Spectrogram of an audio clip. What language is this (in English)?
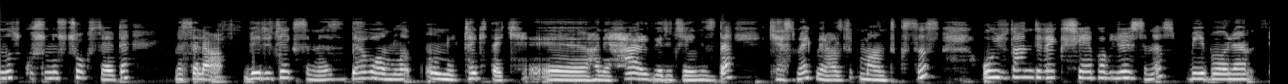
Turkish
